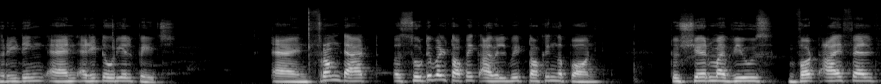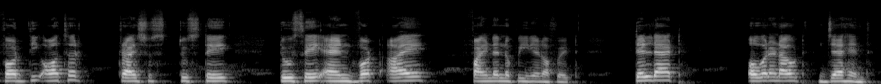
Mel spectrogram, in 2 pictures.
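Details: Stammering in a male fourth-year law student describing his own stammering.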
